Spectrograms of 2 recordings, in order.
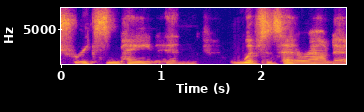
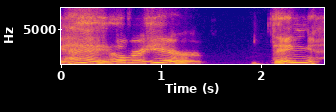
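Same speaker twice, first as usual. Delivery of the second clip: long, very high-pitched yell; 9 semitones higher than usual. Voicing a character waving at a monster to draw its attention: yelling to draw attention. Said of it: "begins yelling".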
